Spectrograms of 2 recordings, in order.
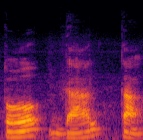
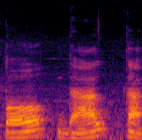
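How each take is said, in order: Both takes have the same delivery.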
